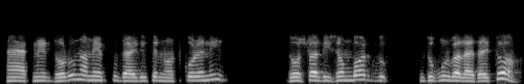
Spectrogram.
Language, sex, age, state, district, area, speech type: Bengali, male, 45-60, West Bengal, Birbhum, urban, conversation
